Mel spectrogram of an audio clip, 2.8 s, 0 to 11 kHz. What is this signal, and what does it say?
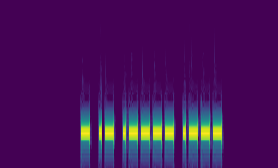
Morse code, heard as a keyed tone, about 41 wpm, 700 Hz. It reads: TA1J
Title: DXCC-100 Call Signs - 4 Characters - 40wpm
